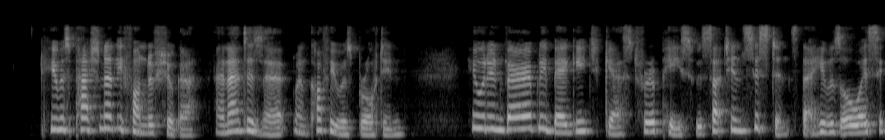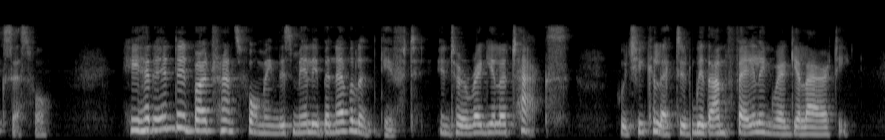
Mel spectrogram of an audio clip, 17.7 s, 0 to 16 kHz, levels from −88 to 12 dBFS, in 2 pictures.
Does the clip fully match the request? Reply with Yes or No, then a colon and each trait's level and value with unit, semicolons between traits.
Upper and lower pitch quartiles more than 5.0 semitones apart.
Yes: wide, 5.4 semitones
